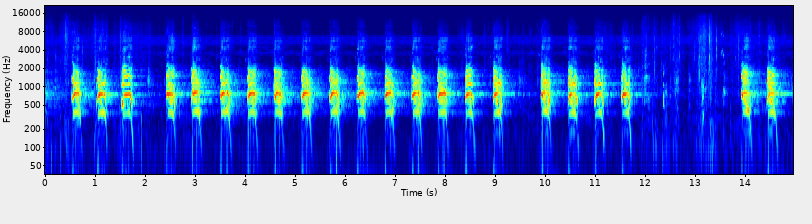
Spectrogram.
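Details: Coon-hunting hound Bandit barking treed on a raccoon in a little tree, said to bark over seventy times a minute; a fast steady chain of barks, nearly two each second, with brief breaks and a faint background whine.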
